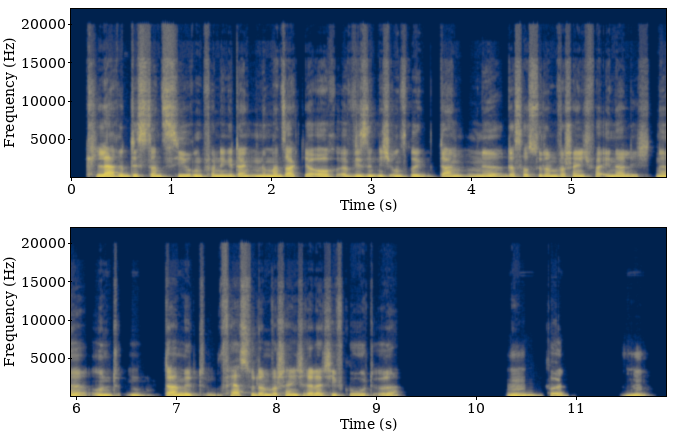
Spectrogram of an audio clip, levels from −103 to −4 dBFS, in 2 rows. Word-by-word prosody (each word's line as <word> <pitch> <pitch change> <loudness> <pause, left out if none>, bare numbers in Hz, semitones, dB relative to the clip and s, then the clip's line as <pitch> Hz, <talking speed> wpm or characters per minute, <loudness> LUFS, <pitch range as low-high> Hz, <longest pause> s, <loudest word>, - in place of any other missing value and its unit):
klare 165 +6 +5
Distanzierung 145 0 +1
von 125 +1 -2
den 125 - +3
Gedanken. 125 +1 +1
Nur 125 - +3
man 125 -1 +4
sagt 130 +2 +1
ja 125 - +2
auch, 125 0 +2
äh: 125 +1 -3
„Wir 130 - +3
sind 140 +3 +1
nicht 130 -4 0
unsere 125 -1 0
Gedanken,“ 135 +9 -2
ne? 155 +5 +1
Das 125 -3 -3
hast 135 -1 -2
du 140 - -2
dann 125 -1 +1
wahrscheinlich 125 0 -1
verinnerlicht, 145 +9 -2
ne? 160 +7 +1
Und 130 -3 -1
un 125 0 -5
damit 145 0 +3
fährst 175 0 -1
du - - 0
dann 135 -2 +2
wahrscheinlich 140 +1 0
relativ 140 -1 +1
gut, 155 -7 -4
oder? - - -4 1.0
Mhm, 195 +7 0
cool. 210 - -1 0.5
Mhm. 160 +11 -2
135 Hz, 185 wpm, -20 LUFS, 125-155 Hz, 1.0 s, klare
